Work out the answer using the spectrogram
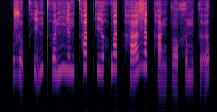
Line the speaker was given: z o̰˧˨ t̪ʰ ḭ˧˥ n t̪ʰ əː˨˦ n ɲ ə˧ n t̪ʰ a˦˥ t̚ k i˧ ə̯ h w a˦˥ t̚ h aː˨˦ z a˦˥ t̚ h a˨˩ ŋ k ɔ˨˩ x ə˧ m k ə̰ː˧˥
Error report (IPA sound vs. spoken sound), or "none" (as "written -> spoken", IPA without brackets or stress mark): none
